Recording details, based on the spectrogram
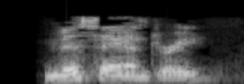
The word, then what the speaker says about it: misandry: All right, there's my word is pronounced two ways, depending upon where you live. Misandry or misandry.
